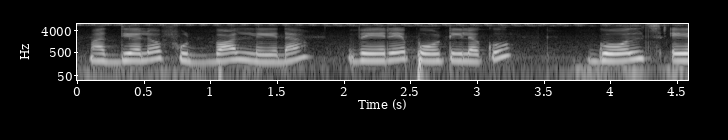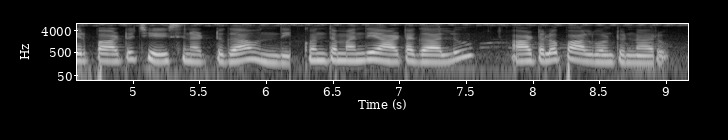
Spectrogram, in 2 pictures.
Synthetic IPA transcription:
mɐd̪ʱjɐlo̞ːpʰuʈ̚baːlːɛːd̪aː | ʋe̞ːɾe̞ːpo̞ːʈiːlɐku | ɡo̞ːlseːɾpaːɾʈːut͡ʃe̞ːsinɐʈːuɡaːund̪iko̞nt̪ɐmɐnd̪iaːʈɐɡaːluaːʈɐlo̞ːpaːlɡo̞ɳʈunːaːɾu

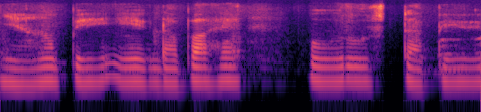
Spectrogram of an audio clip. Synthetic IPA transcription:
jɐɦãpeeːkɖabaɦɛː | ɔːɾʊsʈaːpi

